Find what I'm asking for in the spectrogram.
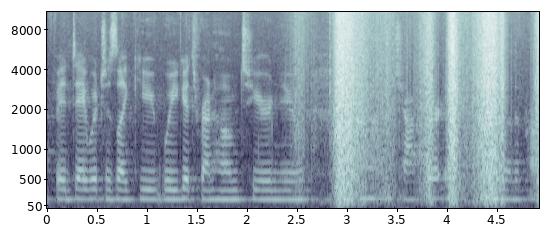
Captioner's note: audio static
